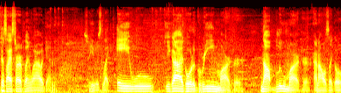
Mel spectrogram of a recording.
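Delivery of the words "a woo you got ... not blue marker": put-on very thick, broad American Southern accent. Retelling what a man kept telling the speaker, thick southern accent. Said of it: "he had a very thick southern accent".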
